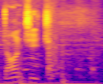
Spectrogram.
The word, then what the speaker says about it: Dončić: appreciate I want to say his name right Don Cheech Lucca Don Cheech he's one of the greatest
